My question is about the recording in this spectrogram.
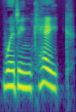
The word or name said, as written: wedding-cake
